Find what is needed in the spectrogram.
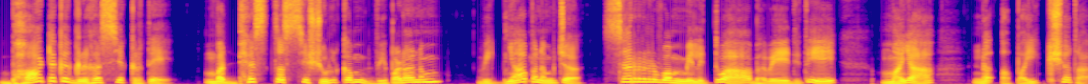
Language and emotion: Sanskrit, surprised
